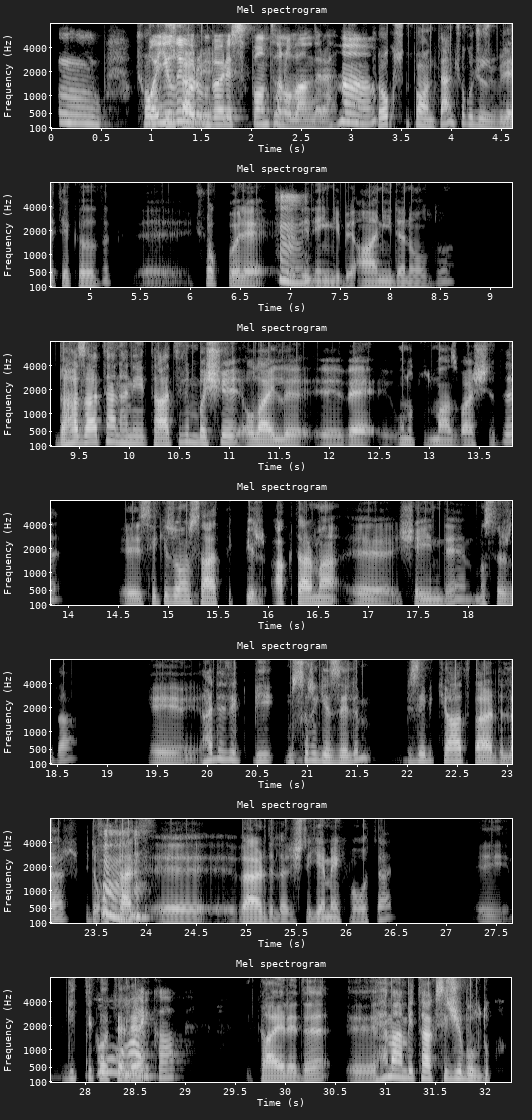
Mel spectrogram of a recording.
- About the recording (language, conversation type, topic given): Turkish, unstructured, En unutulmaz tatilin hangisiydi?
- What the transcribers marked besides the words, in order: distorted speech; "spontane" said as "spontan"; other background noise; "spontane" said as "sponten"; chuckle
